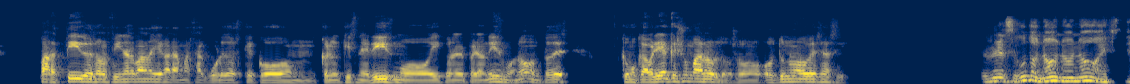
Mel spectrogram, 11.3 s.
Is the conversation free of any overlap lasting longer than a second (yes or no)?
yes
